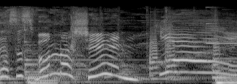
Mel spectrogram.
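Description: A child's voice making several short rising-and-falling exclamations, the last one a long falling note, over children's background music.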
